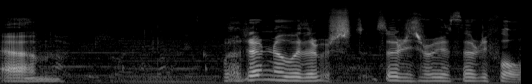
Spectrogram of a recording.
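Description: There is faint music in the background as a man talks at a fairly slow pace with long, frequent pauses, in a dry sound with no echo. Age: 80s+. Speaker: football fan. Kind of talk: interview answer. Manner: brief, terse. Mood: reflective, recalling the past. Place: stadium. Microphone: handheld.

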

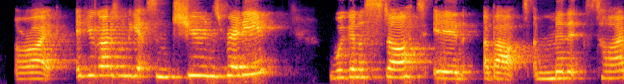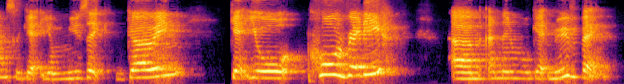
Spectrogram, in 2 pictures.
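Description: Over a quiet background, the voice is bright, sharp and upbeat in tone, with lively intonation, a fairly slow pace and audible room echo. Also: woman, high pitch for a woman. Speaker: fitness coach; fitness instructor. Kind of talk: online workout class instruction. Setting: video call. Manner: upbeat, encouraging. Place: home room. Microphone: webcam.

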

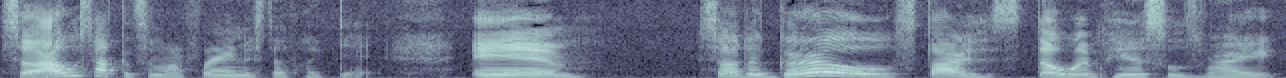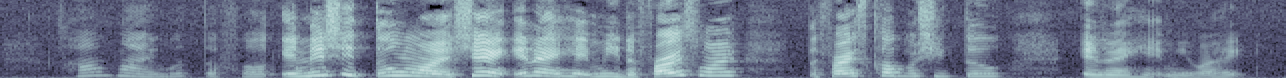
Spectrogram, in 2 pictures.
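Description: A woman speaks in a high pitch with an animated tone and lively intonation. Her loudness swings widely. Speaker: YouTuber telling storytime. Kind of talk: angry rant, animated storytelling. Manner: loud, heated, sassy, fast, animated. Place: home room. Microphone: phone near.

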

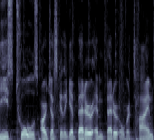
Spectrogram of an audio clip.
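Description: A man talks at a moderate pace. Music sounds faintly behind him. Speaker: tech content creator. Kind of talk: casual vlog commentary. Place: home room. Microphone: studio mic.

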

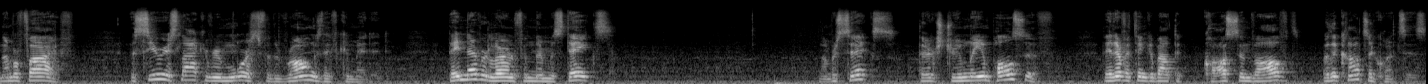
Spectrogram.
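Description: A man talks at a high pitch with ordinary pitch variation. His loudness swings a lot, and he takes long, frequent pauses. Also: moderate pace. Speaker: relationship advice vlogger. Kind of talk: short tips talk to camera. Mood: serious, warning. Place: home room. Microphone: webcam.

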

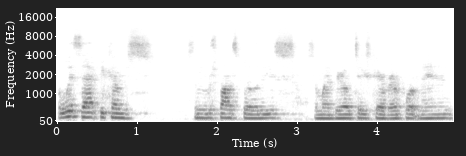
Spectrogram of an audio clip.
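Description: A dark, mellow, somewhat breathy voice speaks with an American accent. The pace is moderate. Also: man. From Ohio. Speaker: airport bureau chief, former airline pilot. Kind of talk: meeting presentation.

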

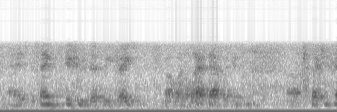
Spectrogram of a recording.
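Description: In a room with audible echo and noticeable background noise, a man talks at a fairly quick pace with monotone, flat intonation. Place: hall. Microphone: camera far.

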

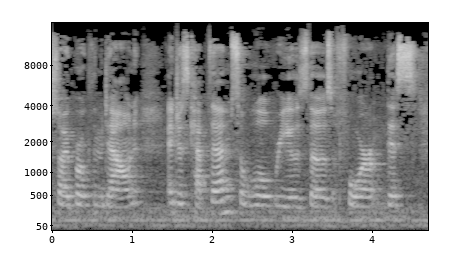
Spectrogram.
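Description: With noticeable background noise, a woman speaks at a fairly low pitch with ordinary pitch variation. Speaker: lifestyle vlogger. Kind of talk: casual vlog chat. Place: home room. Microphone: phone near.

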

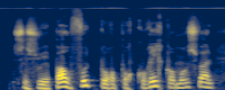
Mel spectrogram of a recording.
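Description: A man speaks in a dark, mellow tone. His pitch varies in an ordinary way. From Senegal, Dakar suburbs; Senegal. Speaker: professional footballer; interviewee. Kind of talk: interview. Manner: halting, many repetitions. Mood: relaxed, storytelling. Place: home room.

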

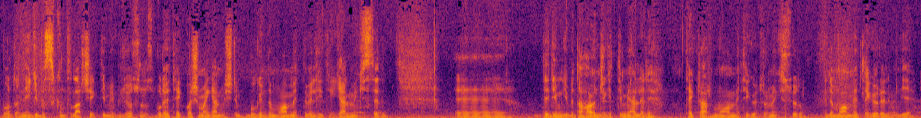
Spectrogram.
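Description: The speech comes at a very fast pace with ordinary pitch variation. The sound is dry with no echo, over noticeable background noise. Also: man. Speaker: paranormal vlogger. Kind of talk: casual vlog narration. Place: open country.

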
